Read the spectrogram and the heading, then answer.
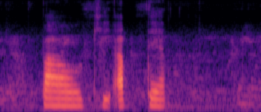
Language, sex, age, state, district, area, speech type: Manipuri, female, 30-45, Manipur, Chandel, rural, read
